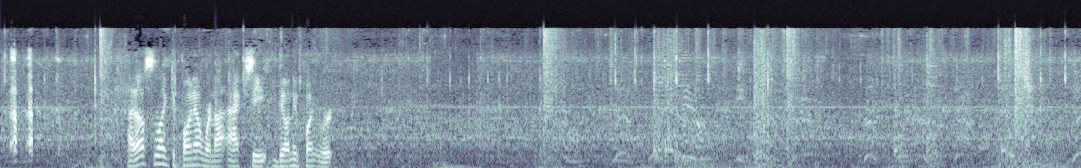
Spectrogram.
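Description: Swords clash and clang in a melee fight.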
